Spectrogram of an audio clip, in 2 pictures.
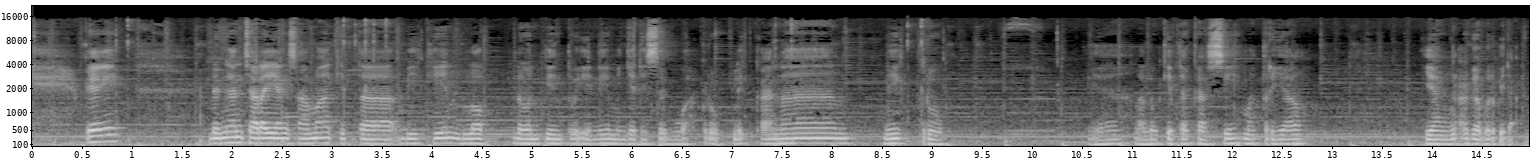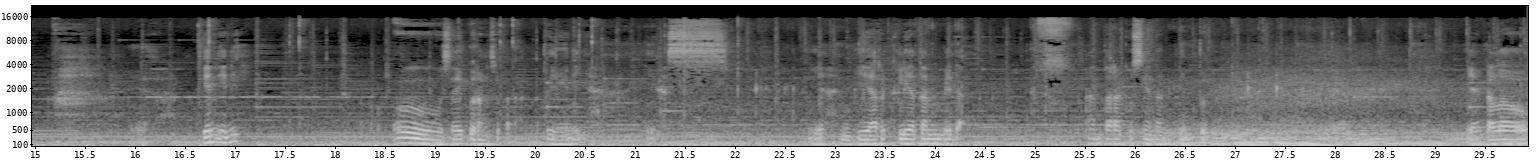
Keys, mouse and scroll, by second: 3.4 double click, 7.6 right click, 22.0 space, 22.2 scroll up 1, 24.1 scroll down 1, 26.6 scroll up 1.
